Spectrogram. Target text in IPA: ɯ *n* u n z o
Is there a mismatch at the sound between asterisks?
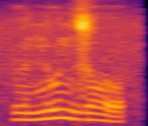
no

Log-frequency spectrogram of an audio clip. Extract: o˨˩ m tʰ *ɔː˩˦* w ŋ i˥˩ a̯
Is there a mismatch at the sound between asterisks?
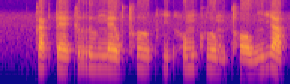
no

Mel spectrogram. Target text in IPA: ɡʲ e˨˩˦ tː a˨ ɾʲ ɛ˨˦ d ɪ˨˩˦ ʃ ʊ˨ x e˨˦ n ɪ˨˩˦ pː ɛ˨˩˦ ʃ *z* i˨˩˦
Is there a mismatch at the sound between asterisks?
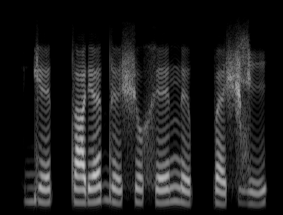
yes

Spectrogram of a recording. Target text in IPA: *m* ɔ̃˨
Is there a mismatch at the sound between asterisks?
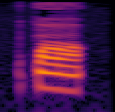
yes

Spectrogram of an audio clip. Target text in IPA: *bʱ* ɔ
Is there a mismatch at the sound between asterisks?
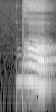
no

